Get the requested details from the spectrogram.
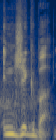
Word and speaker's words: Njigba: And I say his name wrong every time. Jackson Smith Nigba? – No. Njigba. You can call him JSN now.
